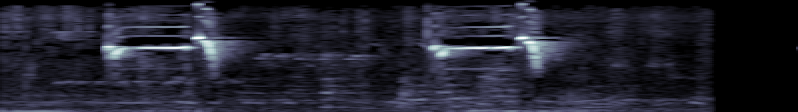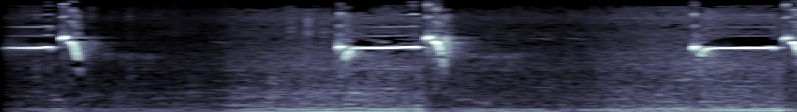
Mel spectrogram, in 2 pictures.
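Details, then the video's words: Bar-winged prinia kept caged in the sun, repeating short shrill whistled phrases with a sharp rising end roughly every one and a half seconds; a hissing, rumbling background noise rises in the second half. "PRENJAK GACOR DIUMBARAN"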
